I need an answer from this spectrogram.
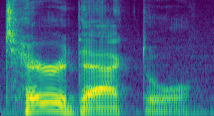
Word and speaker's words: pterodactyl: how to spell it it's pterodactyl but there's p in the front it's like opossum yeah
